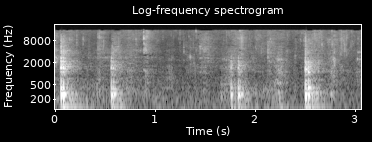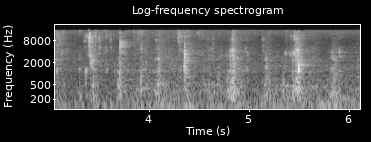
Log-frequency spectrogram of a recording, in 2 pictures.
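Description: Close-miked eating sounds: a person chewing a hand-mixed mouthful of rice and vegetables, with short, sharp, irregular mouth clicks and smacks.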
